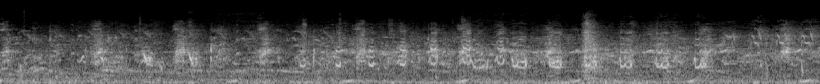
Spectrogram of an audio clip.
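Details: A large flock of domestic turkeys in the bird park at Lake View Park, Islamabad, Pakistan, where most birds roam free, gobbles almost without pause in rapid, throaty, overlapping rattling bursts in the afternoon, over a steady background murmur.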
